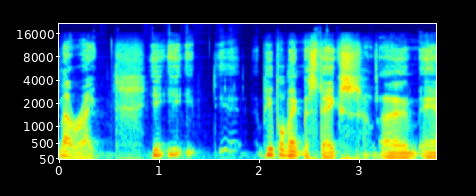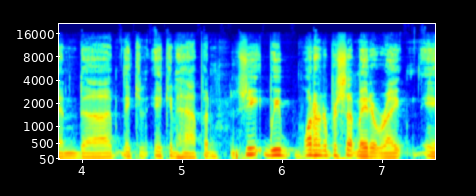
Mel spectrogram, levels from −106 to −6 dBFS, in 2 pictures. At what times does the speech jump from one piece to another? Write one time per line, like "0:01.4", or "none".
0:05.5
